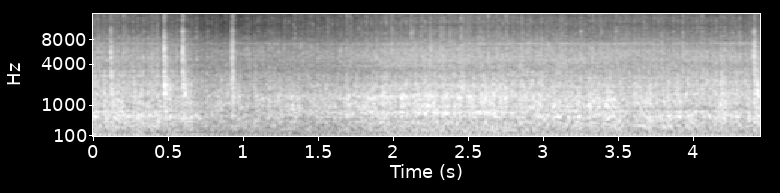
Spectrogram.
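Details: VW Gol 1.0 at idle: sharp ticks or knocks at uneven intervals over the hum; noise started recently, owner does not know the cause.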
